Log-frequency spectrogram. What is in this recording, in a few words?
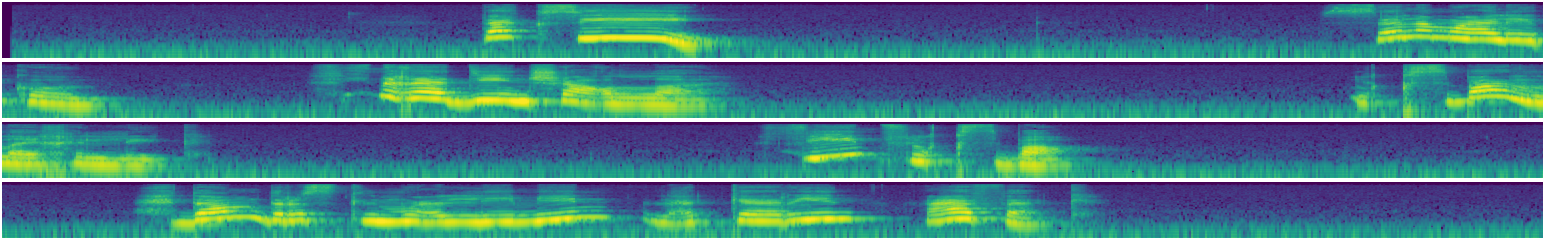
Moroccan Arabic dialogue taxi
